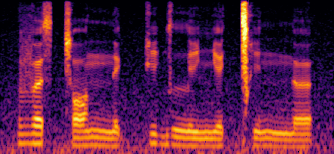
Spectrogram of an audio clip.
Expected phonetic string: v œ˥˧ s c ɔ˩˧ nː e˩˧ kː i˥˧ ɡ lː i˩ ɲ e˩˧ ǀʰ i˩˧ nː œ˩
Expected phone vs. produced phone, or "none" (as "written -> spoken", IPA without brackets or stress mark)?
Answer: none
